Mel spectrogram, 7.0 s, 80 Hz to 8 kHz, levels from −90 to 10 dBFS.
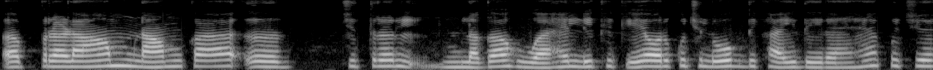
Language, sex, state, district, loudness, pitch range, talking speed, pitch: Hindi, female, Uttar Pradesh, Jyotiba Phule Nagar, -17 LUFS, 215-245 Hz, 170 wpm, 230 Hz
